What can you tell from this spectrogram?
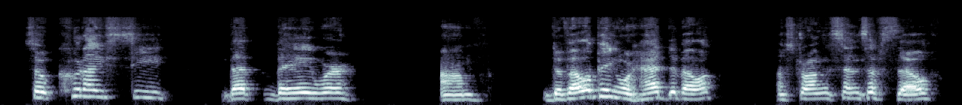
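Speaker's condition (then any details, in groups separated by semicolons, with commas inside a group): Cerebral palsy; spastic type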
